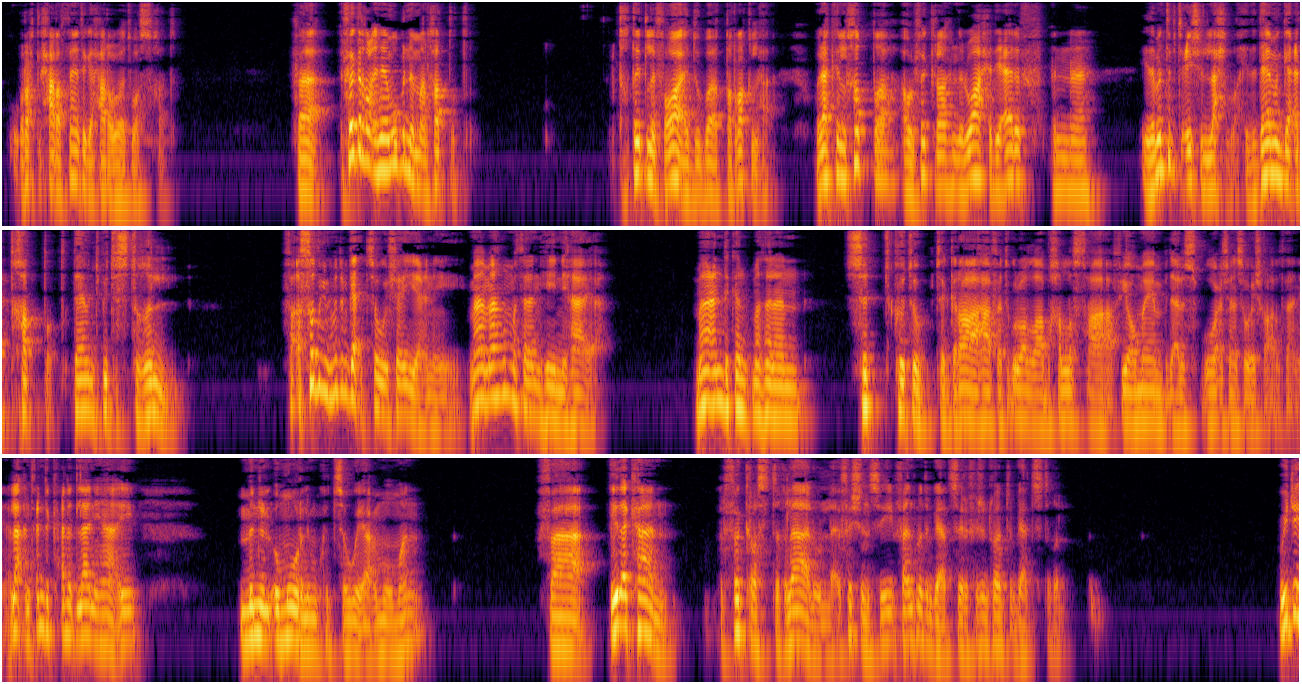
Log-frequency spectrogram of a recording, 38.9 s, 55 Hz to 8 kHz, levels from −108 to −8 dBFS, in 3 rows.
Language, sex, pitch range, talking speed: Arabic, male, 110-155 Hz, 150 wpm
